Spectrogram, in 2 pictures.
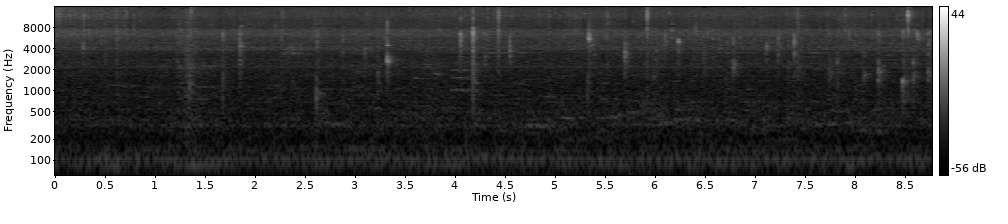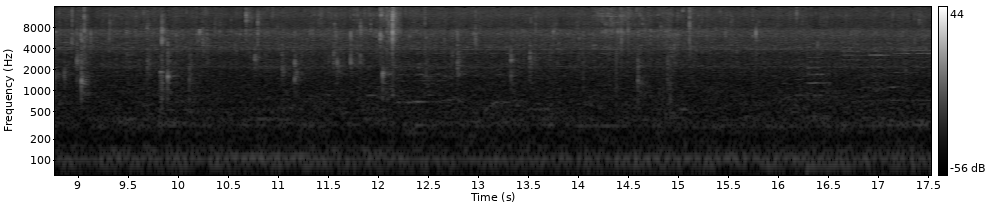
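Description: Jackfruit-batter fritters shallow-frying in a nonstick pan of hot oil: steady sizzling with many scattered pops and crackles, over a steady low hum.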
